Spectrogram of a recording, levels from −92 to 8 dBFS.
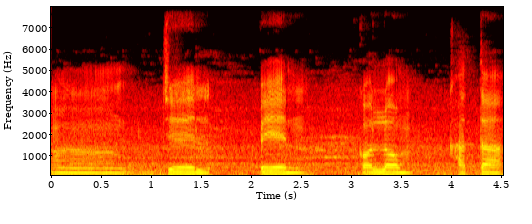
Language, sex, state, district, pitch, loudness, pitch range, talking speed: Odia, male, Odisha, Malkangiri, 115 Hz, -20 LUFS, 110-115 Hz, 65 wpm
